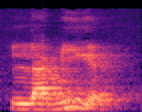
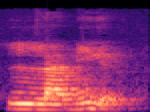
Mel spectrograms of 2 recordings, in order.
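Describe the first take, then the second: The two takes are said the same way.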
